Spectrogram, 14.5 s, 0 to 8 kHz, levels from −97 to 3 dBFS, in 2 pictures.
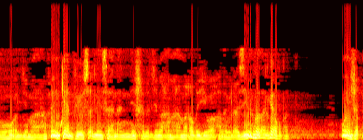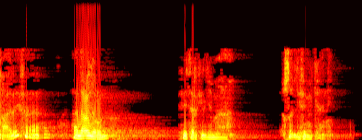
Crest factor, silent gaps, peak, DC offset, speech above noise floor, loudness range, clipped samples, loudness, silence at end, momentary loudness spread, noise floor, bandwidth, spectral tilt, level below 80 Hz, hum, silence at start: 14 dB; none; 0 dBFS; under 0.1%; 40 dB; 8 LU; 0.7%; -13 LUFS; 0.65 s; 17 LU; -52 dBFS; 5.4 kHz; -10 dB/octave; -38 dBFS; none; 0 s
